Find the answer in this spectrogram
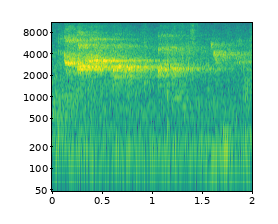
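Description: A high chirping call, like a bird's, held for about a second and a half.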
